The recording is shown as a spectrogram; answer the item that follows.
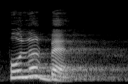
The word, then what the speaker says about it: polar bear: पोलर बेर, पोलर बेर, हम इसको बियर नहीं बोलते, We call it, pronounce it polar bear.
